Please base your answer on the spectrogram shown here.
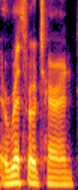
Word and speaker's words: erythropterin: So isoxanthopterin and erythropterin. There's a silent P there. I think it's silent, but if it's not, it's a thropterin. I'm pretty sure it's silent.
